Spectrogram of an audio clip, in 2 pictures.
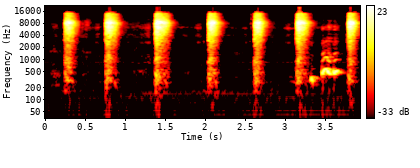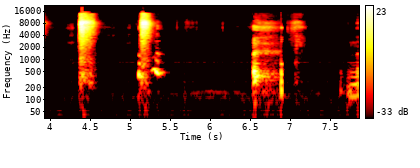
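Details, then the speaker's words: Cat having an epic sneezing attack: a rapid run of about nine sharp, hissing sneezes, followed by a snort. "I'm being rudely interrupted by, by epic sneezing."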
